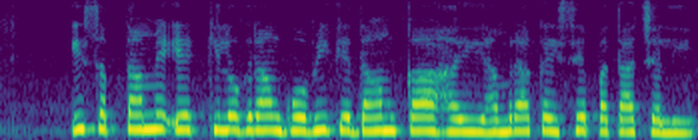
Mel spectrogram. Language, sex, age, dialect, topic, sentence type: Magahi, female, 25-30, Western, agriculture, question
